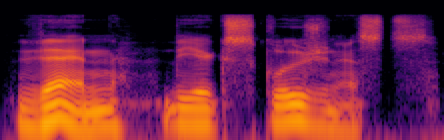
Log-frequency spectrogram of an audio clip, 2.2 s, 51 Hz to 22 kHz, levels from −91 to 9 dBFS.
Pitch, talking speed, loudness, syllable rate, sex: 100 Hz, 80 wpm, -18 LUFS, 3.0 syllables/s, male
